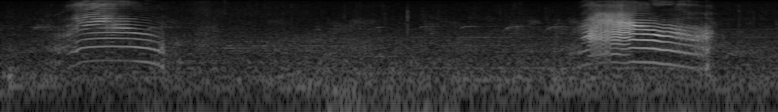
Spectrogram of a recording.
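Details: Stray cat perched on a fence on a closed campus, meowing at a person: two loud, clear meows about three and a half seconds apart, each arching up then dropping, the second stronger and slightly raspy.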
